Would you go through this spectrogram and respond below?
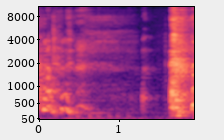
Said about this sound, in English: Jesus Christ. So, so sorry. Oh my God. You know when you're like trying not to cough, but like. Mm-hmm. Now it's like even worse.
